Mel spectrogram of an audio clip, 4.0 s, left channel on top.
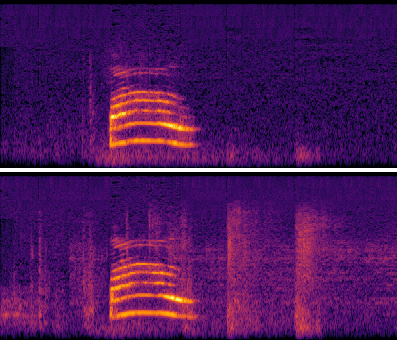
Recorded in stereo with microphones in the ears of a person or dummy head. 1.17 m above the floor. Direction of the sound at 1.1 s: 40° left (ahead or behind).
